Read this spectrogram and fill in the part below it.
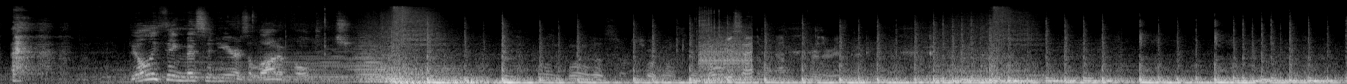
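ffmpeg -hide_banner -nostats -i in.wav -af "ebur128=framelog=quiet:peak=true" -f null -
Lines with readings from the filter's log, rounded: Integrated loudness:
  I:         -19.6 LUFS
  Threshold: -29.9 LUFS
Loudness range:
  LRA:         4.7 LU
  Threshold: -39.8 LUFS
  LRA low:   -23.2 LUFS
  LRA high:  -18.5 LUFS
True peak:
  Peak:       -2.7 dBFS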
